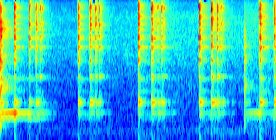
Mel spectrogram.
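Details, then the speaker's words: Bosch K-Jetronic air metering unit, plate centred and bolts tightened: light, crisp metallic clicks in quick groups as the air plate is lifted and dropped onto its spring, no scraping; sensor plate moves freely. "You want that noise, and that noise is sitting on the spring."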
